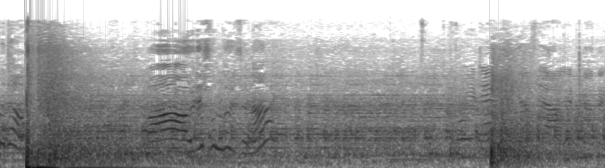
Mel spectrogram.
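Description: Aerial firework bursting overhead with a loud bang just after the start and a fading tail, followed by a second bang about five seconds in.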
